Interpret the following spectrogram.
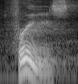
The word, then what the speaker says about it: Fries: is Fries Virginia well it's actually pronounced freeze Virginia not fries like the food freeze is located in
